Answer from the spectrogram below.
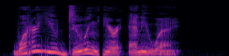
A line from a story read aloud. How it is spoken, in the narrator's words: Agia snapped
